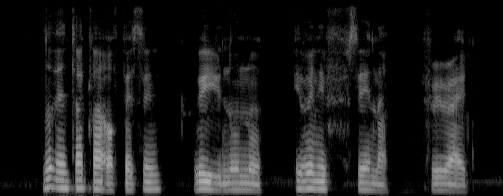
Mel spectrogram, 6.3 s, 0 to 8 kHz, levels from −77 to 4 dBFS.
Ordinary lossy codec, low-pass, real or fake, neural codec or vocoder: Opus, 32 kbps; 7.2 kHz; real; none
